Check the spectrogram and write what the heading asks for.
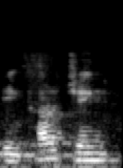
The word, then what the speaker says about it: encouraging: Yes, it's not very encouraging. I agree. Okay, good. Sorry, teacher. Encouraging. 4 syllables. Yeah. Listen to my pronunciation and then tell me which is the stress. Encouraging. Encouraging. Yeah, second.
